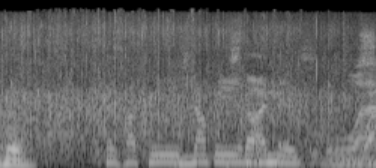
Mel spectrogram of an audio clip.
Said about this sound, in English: So, that was the crowd goes wild. That was the crowd fucking loves amazing.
